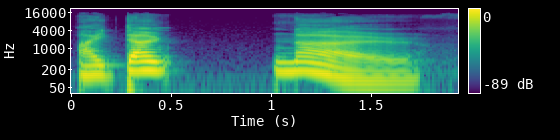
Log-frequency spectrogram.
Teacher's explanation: I'm not making a /t/ sound. Instead I clip the end of the /n/ consonant with a glottal stop.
